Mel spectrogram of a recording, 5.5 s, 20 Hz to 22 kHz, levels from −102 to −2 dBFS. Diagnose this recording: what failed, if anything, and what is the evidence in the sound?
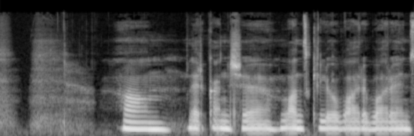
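A time-stretched section starts at 1.11 s and runs to the end. The speech abruptly slows to about 0.7 times its pace while pitch holds steady. The likely cause is editing software before storage, stretching this stretch by repeating short segments.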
